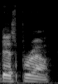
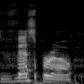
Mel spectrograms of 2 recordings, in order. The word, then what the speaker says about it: Vesperal: It's not Desperal. It's Vesperal. Or Vesperal or something.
